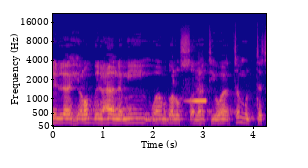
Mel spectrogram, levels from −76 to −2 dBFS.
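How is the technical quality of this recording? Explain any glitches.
The recording has one clear glitch, a loudspeaker feedback squeal from 2.60 to 3.10 s. A microphone is catching the output of the loudspeaker it drives, and at 927 Hz the gain around that loop tops unity, so the tone feeds on itself. It swells over roughly a third of a second into a steady whistle that ends up a few decibels louder than the surrounding sound, then stops.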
